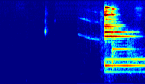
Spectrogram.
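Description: A single chime sounds about one and a half seconds in, one steady tone with several overtones that fades away over nearly a second, after near silence.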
